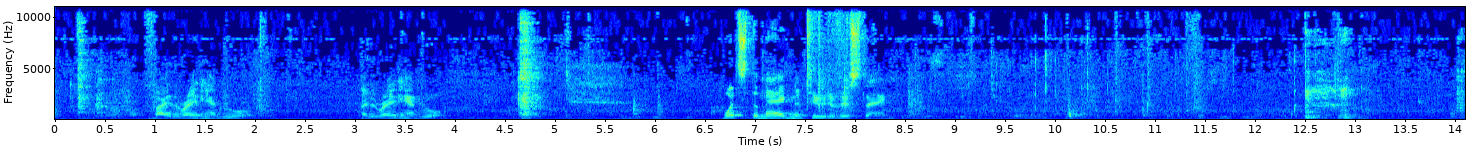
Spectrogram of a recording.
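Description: A man speaks calmly in a lecturing tone, close to a microphone.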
